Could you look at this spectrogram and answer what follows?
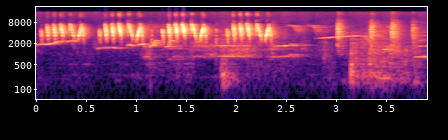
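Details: Bar-winged prinia in a varied training song for cage birds: fast high chattering bursts, then long clear whistled slurs and a few sharp notes in a busy close performance.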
